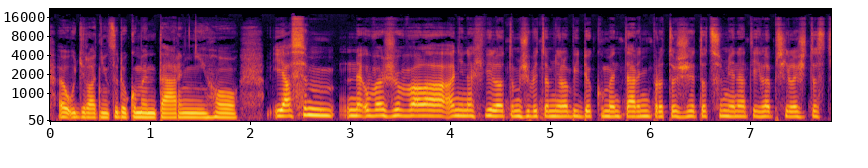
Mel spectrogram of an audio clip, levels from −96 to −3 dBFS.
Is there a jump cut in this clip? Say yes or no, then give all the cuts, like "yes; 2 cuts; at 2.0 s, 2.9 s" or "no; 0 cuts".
yes; 1 cut; at 2.2 s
